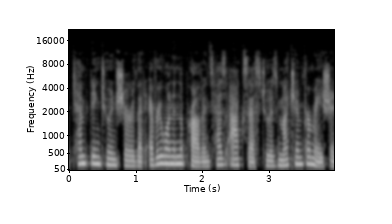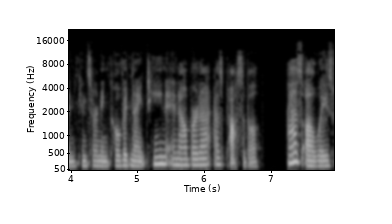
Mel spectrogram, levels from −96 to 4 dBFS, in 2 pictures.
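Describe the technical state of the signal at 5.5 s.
From 5.49 to 5.67 s, packets were lost and the decoder rebuilt them from the low-bitrate copies carried in the following packets, a lost packet rebuilt from error correction. About 100 ms of rebuilt audio, which fits roughly five packets, plays without a gap but sounds rougher and noisier just before "as possible".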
